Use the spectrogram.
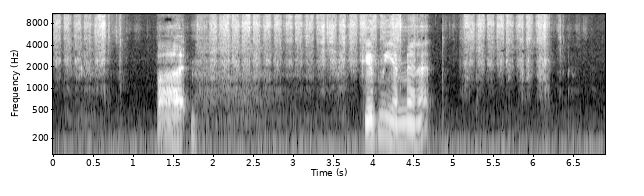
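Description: A polymer clay bead being sanded gives a steady, soft scratchy rubbing that runs the whole time, with a person speaking briefly over it twice.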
